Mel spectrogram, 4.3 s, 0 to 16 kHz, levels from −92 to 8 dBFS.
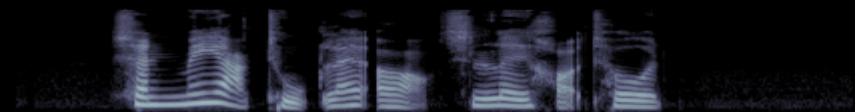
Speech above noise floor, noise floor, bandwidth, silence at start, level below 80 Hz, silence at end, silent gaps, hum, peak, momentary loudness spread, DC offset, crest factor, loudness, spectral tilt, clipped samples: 48 dB; -77 dBFS; 11.5 kHz; 0.6 s; -78 dBFS; 1 s; none; none; -12 dBFS; 8 LU; under 0.1%; 20 dB; -30 LUFS; -5 dB/octave; under 0.1%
